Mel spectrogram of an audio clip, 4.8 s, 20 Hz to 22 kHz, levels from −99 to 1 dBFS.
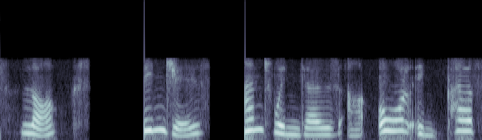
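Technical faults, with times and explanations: Throughout, GSM full-rate codec: the speech is coded by modelling the vocal tract and exciting it with a sparse, regularly spaced pulse train, which lends it a buzzy, gravelly grain. The band is limited to roughly 200 Hz to 3.7 kHz, nothing above 3.8 kHz, consistent with a 13 kbps GSM full-rate coder.
1.37 s and 2.38 s, clipped start after a pause: after silences of 0.56 s and 0.37 s, the output path was slow to wake, so about 69 ms and 66 ms at each onset are missing. The speech bursts in abruptly without its initial sounds.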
